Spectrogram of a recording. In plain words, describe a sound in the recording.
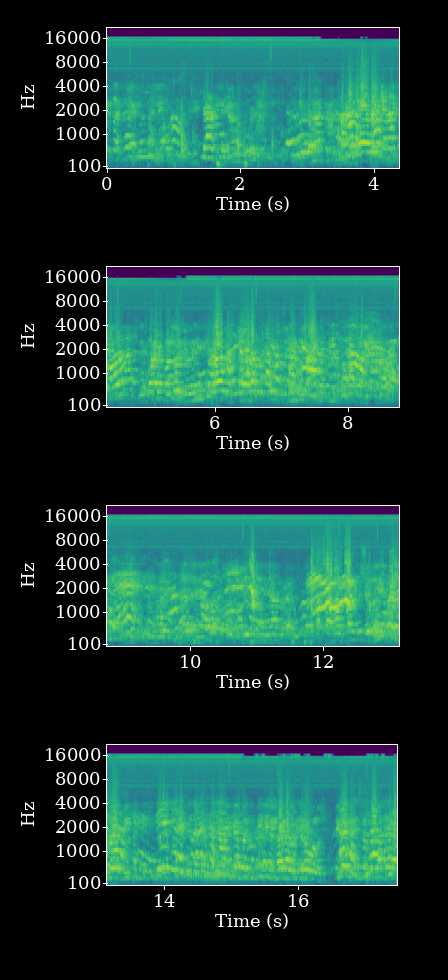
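A crowd of people chatter and talk over one another.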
